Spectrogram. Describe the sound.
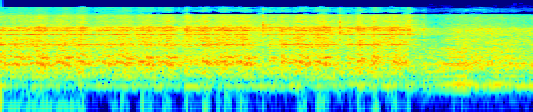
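A car engine runs with a steady, hissy hum as the car is put in reverse, holding level for a few seconds before dropping to a quieter idle for the final second.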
